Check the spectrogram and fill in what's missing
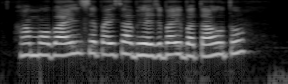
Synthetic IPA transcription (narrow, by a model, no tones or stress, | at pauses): həmːoːbaːɪlsepəɪsabʱeːd͡ʒbaːibət̪aːot̪o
